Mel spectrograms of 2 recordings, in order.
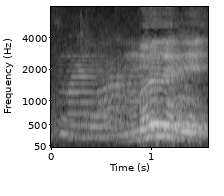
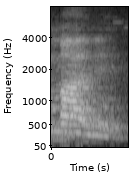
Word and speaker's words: μήνυ: Μήνυ και όχι μάνι. Μήνυ. Όλοι μαζί. Μήνυ. Ούτε ου, ούτε α. Μήνυ.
